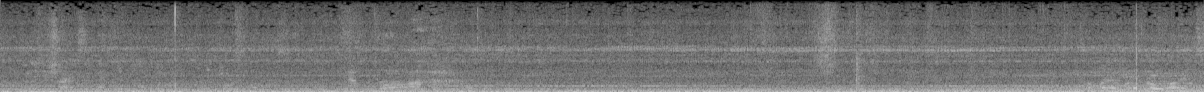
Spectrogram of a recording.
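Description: Steady low drone of a city bus's engine and road noise, heard inside the passenger cabin while the bus drives along. A voice briefly cuts in about four seconds in and again near the end.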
